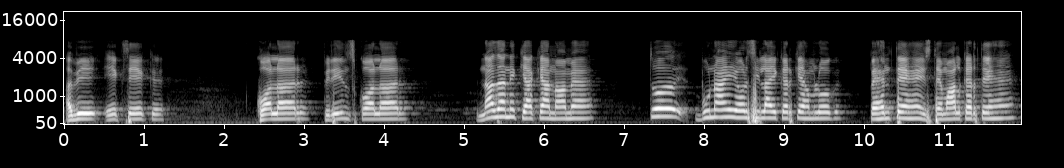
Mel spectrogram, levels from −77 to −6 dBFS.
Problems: none marked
